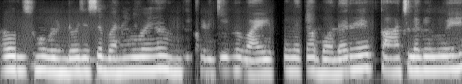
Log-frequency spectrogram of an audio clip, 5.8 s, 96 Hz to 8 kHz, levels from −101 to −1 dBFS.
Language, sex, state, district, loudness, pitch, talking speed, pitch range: Hindi, female, Gujarat, Valsad, -16 LUFS, 195 Hz, 195 wpm, 185-205 Hz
